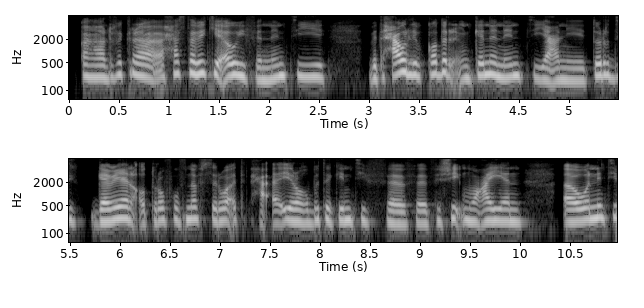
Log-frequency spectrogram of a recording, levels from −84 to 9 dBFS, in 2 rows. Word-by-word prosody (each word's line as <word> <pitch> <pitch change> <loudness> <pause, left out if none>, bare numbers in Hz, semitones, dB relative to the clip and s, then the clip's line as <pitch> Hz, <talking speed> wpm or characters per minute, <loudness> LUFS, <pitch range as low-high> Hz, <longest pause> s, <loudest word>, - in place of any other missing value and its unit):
أنا 220 -2 +1
على 215 0 -2
فكرة 240 -3 +1
حاسّة 265 +1 0
بيكِ 260 0 +2
أو 240 0 +4
في 195 - -9
إن 190 0 -1
أنتِ 230 +3 +1 0.8
بتحاولي 240 +6 +5
بقدر 260 +4 +1
الإمكان 240 +5 0
إن 230 -4 +3
أنتِ 225 0 -2
يعني 185 -2 -2
ترضي 215 +1 -1
جميع 210 +4 +5
الأطراف 215 +1 -4
وفي 220 +1 -3
نَفْس 230 0 -3
الوقت 215 +1 -2
تحققي 185 +4 -2
رغبتِك 205 +1 -2
أنتِ 215 0 -1
ف 195 0 -10
ف 180 0 -2
في 185 +2 -4
شيء 220 +3 -5
معيّن 205 0 0 0.4
أو 205 +2 +4
إن 235 - +4
أنتِ 250 +1 -1
215 Hz, 175 wpm, -21 LUFS, 200-235 Hz, 0.8 s, بتحاولي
